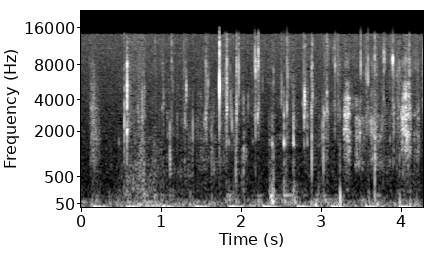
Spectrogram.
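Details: Black cat eating beef snacks indoors in a small room, close-up: rapid crisp crunches and bites scattered across a steady low rumble, with wet chewing clicks coming in quick succession.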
